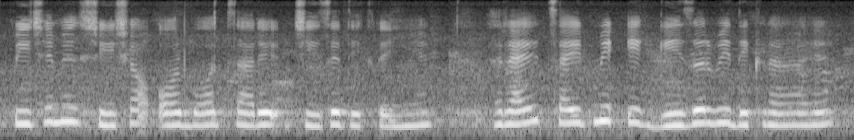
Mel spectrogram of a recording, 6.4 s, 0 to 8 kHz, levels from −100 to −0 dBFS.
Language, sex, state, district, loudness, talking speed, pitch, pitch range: Hindi, female, Arunachal Pradesh, Lower Dibang Valley, -15 LUFS, 175 wpm, 230 Hz, 220-255 Hz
